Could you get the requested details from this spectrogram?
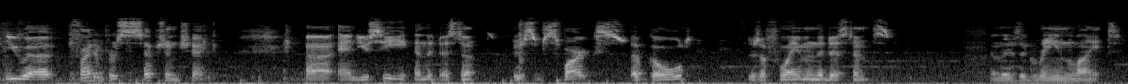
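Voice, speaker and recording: A man narrating as game master of a tabletop game, halting often with uhs. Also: fairly low pitch, pushed and bright, a little hiss or hum, poor audio.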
